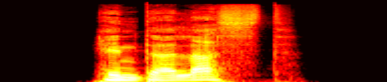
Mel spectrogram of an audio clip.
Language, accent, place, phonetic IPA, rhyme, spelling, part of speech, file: German, Germany, Berlin, [ˌhɪntɐˈlast], -ast, hinterlasst, verb, De-hinterlasst.ogg
- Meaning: inflection of hinterlassen: 1. second-person plural present 2. plural imperative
